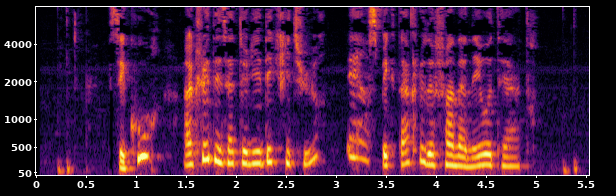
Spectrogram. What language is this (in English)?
French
